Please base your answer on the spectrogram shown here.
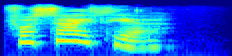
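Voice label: "forsythia", English, British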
